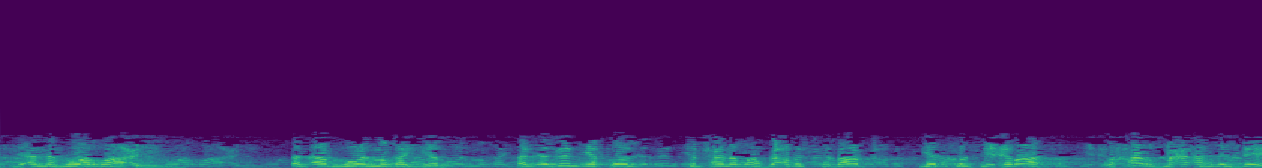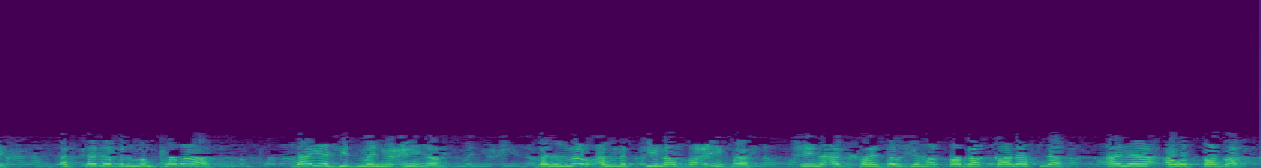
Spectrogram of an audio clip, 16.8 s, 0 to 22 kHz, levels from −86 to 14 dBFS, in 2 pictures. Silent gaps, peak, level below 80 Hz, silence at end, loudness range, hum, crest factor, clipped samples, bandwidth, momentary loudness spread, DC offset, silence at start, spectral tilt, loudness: none; -2 dBFS; -48 dBFS; 0 s; 1 LU; none; 14 dB; under 0.1%; 4.5 kHz; 12 LU; under 0.1%; 0 s; -10.5 dB/octave; -15 LUFS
